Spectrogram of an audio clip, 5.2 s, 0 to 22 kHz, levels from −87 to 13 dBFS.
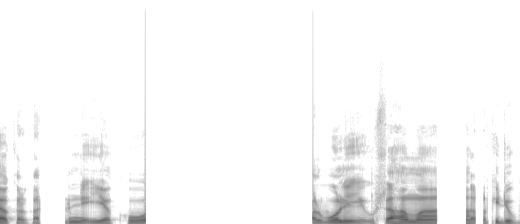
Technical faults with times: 0.40-0.71 digital broadcast dropout
1.46-3.14 audio dropout to silence
4.37-4.97 digital broadcast dropout

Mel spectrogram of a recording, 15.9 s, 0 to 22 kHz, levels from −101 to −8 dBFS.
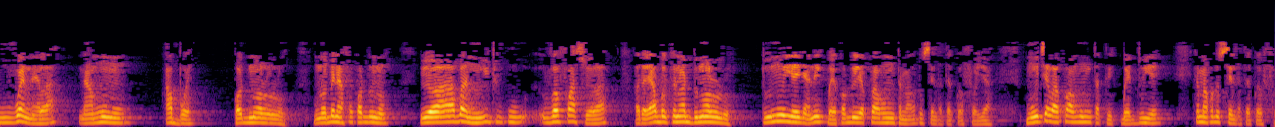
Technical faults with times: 0.00-15.94 MP3 compression

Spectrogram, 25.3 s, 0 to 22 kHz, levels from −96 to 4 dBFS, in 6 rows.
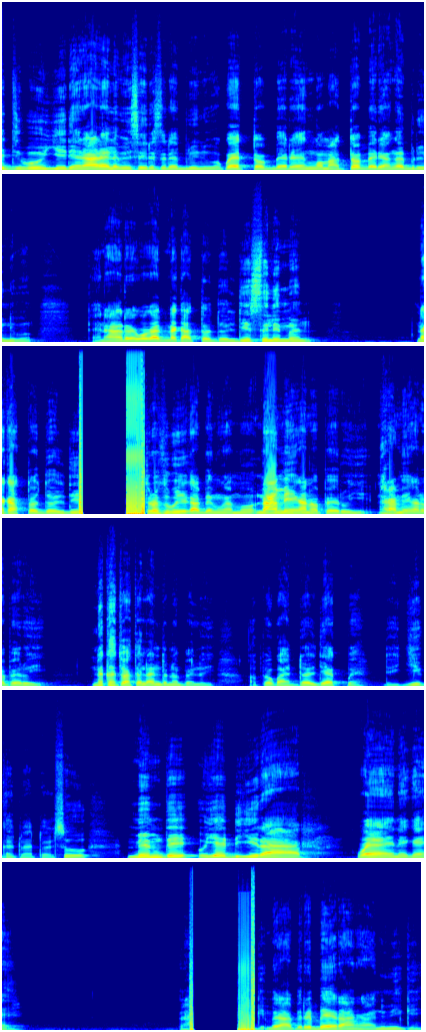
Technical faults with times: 9.21-9.86 cable pulled and plugged in
22.98-23.62 cable pulled and plugged in

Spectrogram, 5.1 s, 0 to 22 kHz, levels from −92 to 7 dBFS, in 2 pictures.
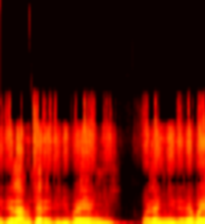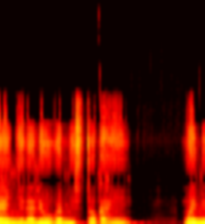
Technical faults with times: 0.00-5.13 Bluetooth SBC compression

